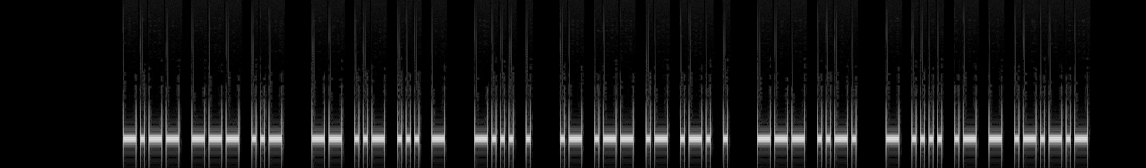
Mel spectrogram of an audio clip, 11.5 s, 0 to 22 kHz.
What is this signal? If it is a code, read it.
Morse code, heard as a keyed tone, about 28 wpm, 700 Hz. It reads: YOU MUST BE AWARE OF THAT.
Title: Sentences from Top 1200 Words 28wpm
